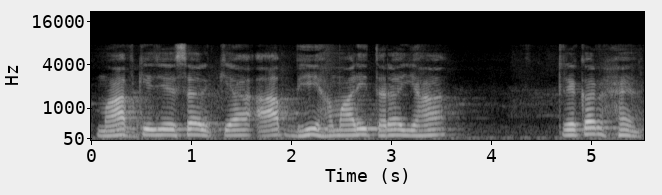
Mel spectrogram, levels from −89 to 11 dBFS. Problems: none marked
